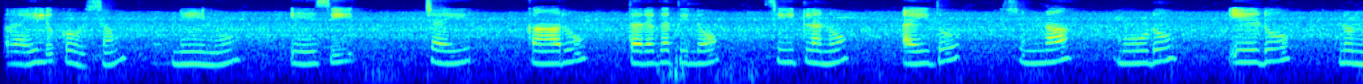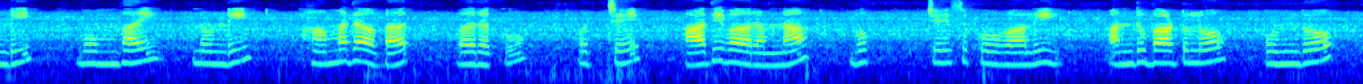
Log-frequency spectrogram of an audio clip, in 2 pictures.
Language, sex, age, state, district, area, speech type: Telugu, female, 18-30, Andhra Pradesh, Nellore, urban, read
